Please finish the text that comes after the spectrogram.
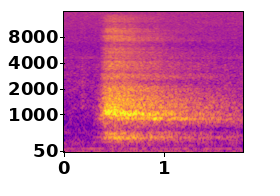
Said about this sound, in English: Inhale, peace. Exhale, growth.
